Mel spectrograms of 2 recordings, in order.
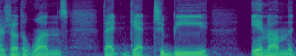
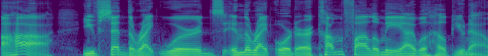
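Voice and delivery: stiff, humorless voice, higher pitch; 3 semitones higher than usual. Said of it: "he's very, very stiff".

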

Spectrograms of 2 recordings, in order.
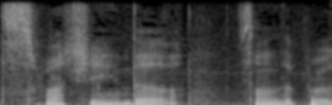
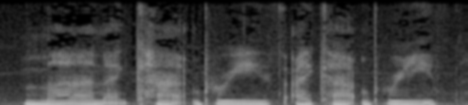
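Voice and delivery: plain

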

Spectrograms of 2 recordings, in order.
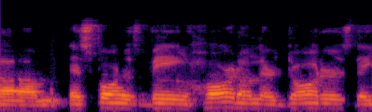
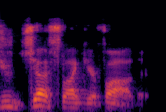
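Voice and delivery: mock cross, angry, accusing tone; 2 semitones higher, 6 dB quieter than usual. Imitating an upset mother scolding her child: imitating an angry tone. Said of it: "in an angrily tone".

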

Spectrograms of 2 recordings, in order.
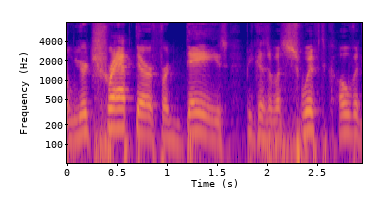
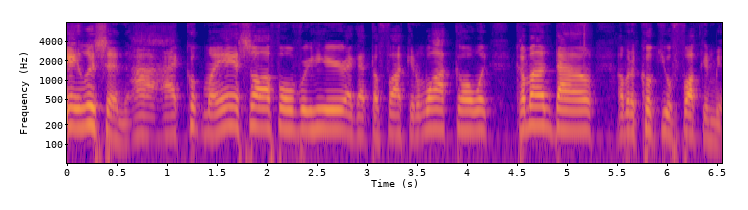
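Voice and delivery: put-on Chicago accent, gone all the way; 4 semitones higher than usual. Imagining a man inviting a woman over to cook her a meal, in a full Chicago accent. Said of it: "I went total Chicago accent on you there".

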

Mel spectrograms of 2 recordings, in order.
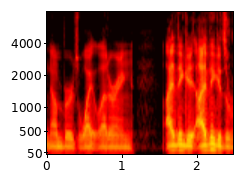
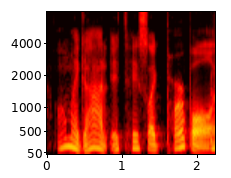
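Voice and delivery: put-on high, slow, childlike five-year-old voice; 6 semitones higher than usual. Retelling a commercial where a woman eats lipstick: imitating a five-year-old's voice. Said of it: "she says it like a five-year-old".

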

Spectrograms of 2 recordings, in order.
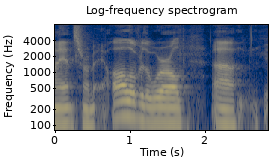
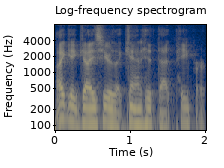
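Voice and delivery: mock deadpan, flat and expressionless delivery. Recounting shooting practice, the speaker quotes the man's reply: retelling a deadpan remark. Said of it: "just deadpan".

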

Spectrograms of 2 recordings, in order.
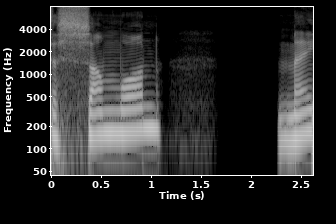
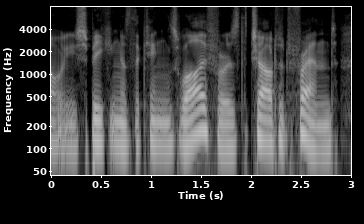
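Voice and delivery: plain

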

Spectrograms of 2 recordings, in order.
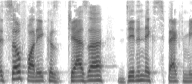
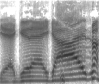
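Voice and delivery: put-on louder broad Australian accent; 2 semitones higher, 7 dB louder than usual. Retelling how an Australian walked into an art meetup, broad Ocker Australian accent. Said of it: "with like the Oka accent".

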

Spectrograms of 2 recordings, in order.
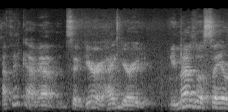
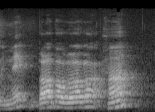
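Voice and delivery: mocking "huh", higher pitch; 6 semitones higher than usual. Retelling how a golf partner is copied right after speaking: imitating a friend saying huh. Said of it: "right after him, I say".

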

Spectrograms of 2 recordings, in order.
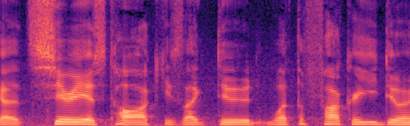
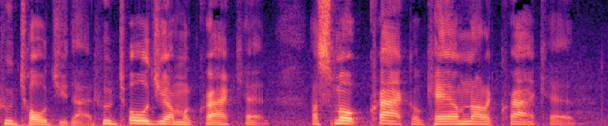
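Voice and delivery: mock upset, angry outburst; 2 semitones higher than usual. Imitating someone who gets mad at being called a crackhead: imitating an upset person. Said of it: "They get very upset".

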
